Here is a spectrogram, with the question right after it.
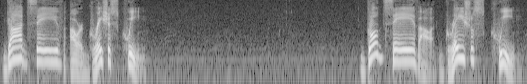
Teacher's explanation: Now, even when there aren't a lot of really expressive upward glides, the English use a bit more downward glide than Americans do. Let's use the words of the national anthem to illustrate this, alternating American and English pitch styles.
